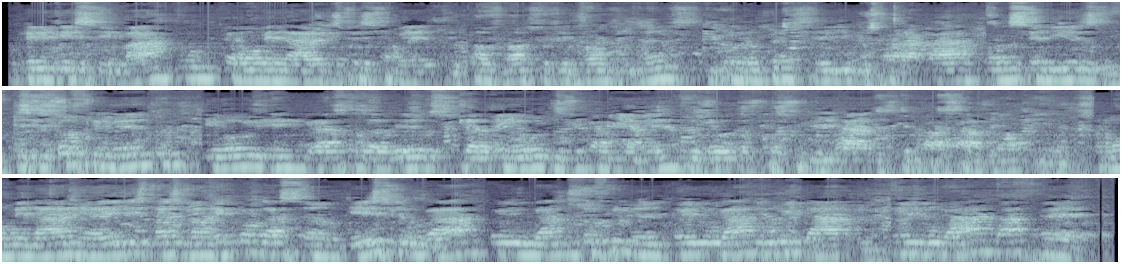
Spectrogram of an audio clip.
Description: Durante a inauguração do monumento, o Cardeal da Amazônia e Arcebispo Metropolitano de Manaus, Dom Leonardo Steiner, recordou que o bairro Colônia Antônio Aleixo, no passado, acolheu pessoas em situação de extrema vulnerabilidade.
